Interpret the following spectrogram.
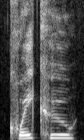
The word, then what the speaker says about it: Kwaku: there was a good turnout you were debating quake ooh el and quake ooh is spelled K W a K you his last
